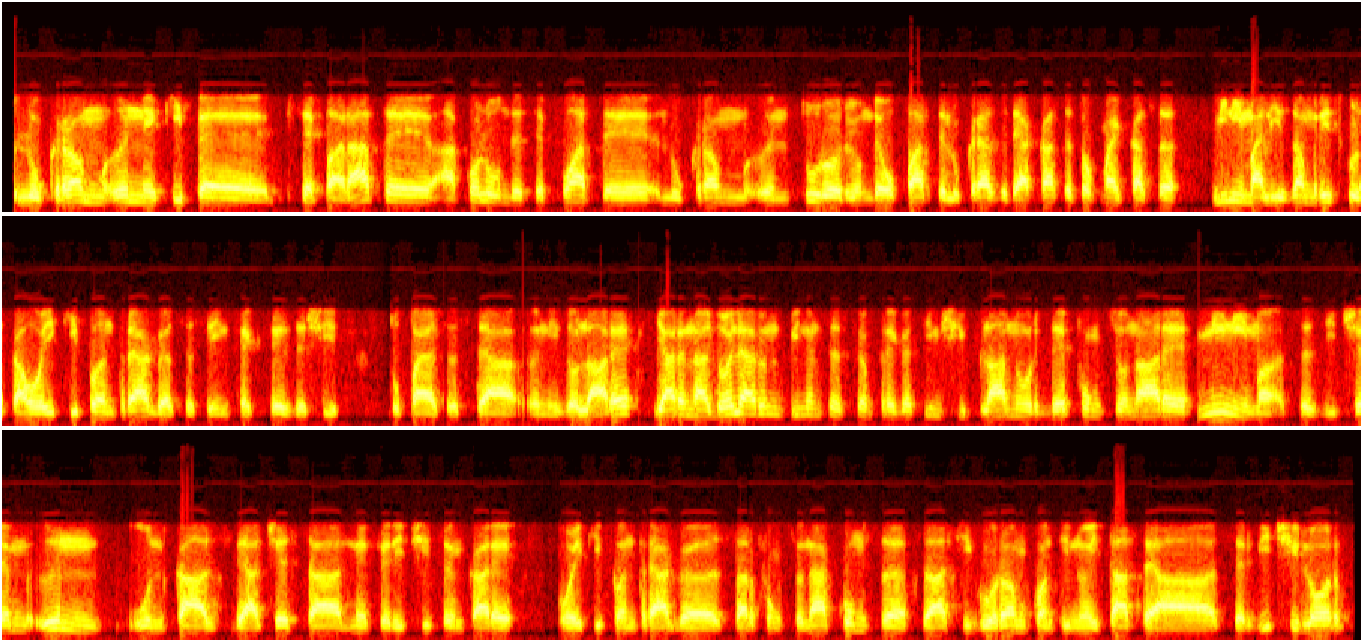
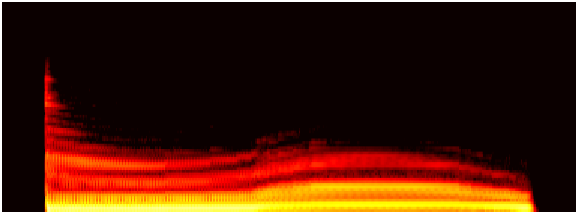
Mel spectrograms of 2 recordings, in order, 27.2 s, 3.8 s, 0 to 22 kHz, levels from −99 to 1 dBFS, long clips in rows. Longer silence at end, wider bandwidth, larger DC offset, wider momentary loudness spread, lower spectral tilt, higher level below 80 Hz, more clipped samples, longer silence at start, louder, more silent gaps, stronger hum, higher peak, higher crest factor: second, 0.15 s vs 0.3 s; first, 4.6 kHz vs 1.2 kHz; neither; second, 8 LU vs 11 LU; second, -6 dB/octave vs -14.5 dB/octave; second, -62 dBFS vs -28 dBFS; neither; second, 0.1 s vs 0.3 s; first, -15 LUFS vs -20 LUFS; neither; neither; first, 0 dBFS vs -6 dBFS; about the same, 14 dB vs 14 dB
